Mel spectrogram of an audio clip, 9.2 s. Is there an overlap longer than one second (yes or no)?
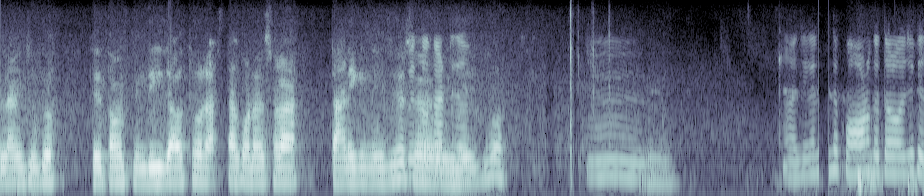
no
